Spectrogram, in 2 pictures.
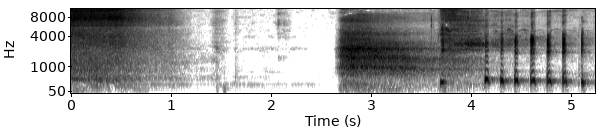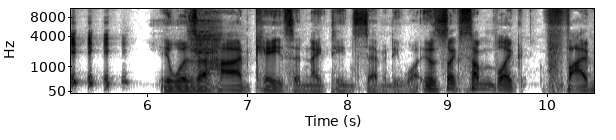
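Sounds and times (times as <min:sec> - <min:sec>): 
laughter: 0:03.7 - 0:06.7
voice imitating cigarette smoking inhale and exhale: 0:06.2 - 0:06.9
speech: 0:06.3 - 0:10.4.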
